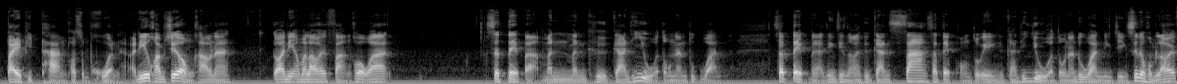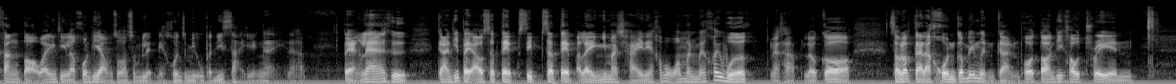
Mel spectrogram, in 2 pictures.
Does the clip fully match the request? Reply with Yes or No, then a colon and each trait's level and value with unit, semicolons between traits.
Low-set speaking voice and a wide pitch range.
Yes: low, 115 Hz; wide, 5.9 semitones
